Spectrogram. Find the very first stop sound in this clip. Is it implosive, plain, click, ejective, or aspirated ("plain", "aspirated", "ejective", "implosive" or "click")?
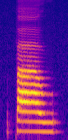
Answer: plain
